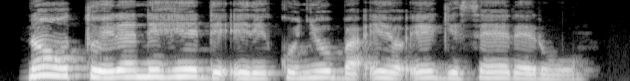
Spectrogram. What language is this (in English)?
Kikuyu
